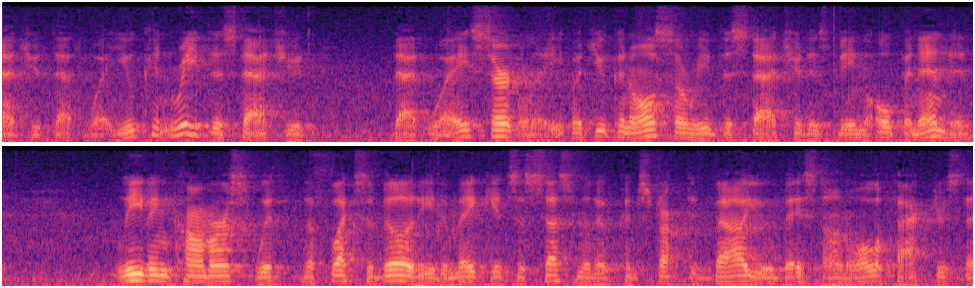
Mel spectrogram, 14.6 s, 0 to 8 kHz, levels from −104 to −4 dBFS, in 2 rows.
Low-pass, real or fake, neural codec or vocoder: 7.2 kHz; fake; vocoder, 22.05 kHz, 80 mel bands, WaveNeXt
